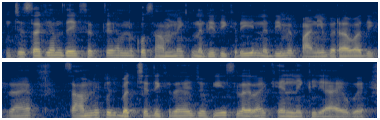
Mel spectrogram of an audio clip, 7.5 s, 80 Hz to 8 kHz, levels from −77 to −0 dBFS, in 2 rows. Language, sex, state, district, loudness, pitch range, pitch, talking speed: Hindi, male, Bihar, Gopalganj, -30 LUFS, 100-115 Hz, 105 Hz, 325 wpm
